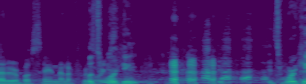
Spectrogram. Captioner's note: laughter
